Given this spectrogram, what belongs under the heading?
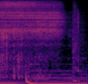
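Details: Demonstration of a lateral lisp, in which air flows around the sides of the tongue, producing a slushy sound; this type is not part of normal speech development.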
